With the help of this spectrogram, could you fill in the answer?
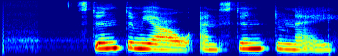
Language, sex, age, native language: Icelandic, female, 10, Icelandic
